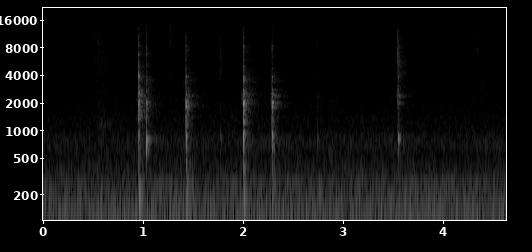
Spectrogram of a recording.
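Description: A glass cup clinks against a jar.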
